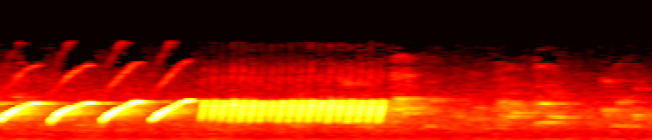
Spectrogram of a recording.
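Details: Belgian canary song for training other canaries: four rising upswept whistles, then a fast, even buzzing trill lasting about a second, followed by quieter fading notes.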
